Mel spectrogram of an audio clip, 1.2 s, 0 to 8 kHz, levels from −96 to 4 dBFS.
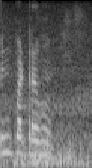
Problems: background sounds at intervals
